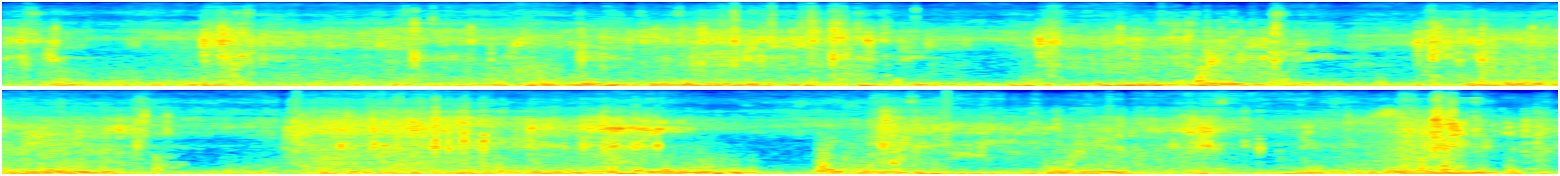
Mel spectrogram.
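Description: Mountain bike riding fast down a dirt trail: wind buffeting the microphone with a steady low rumble, tyres running over dirt, and frequent sharp knocks and rattles from the bike over bumps.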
